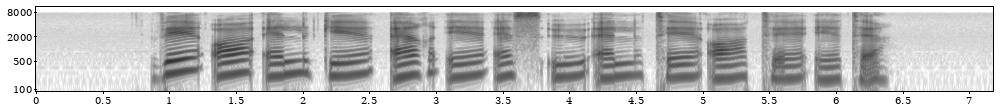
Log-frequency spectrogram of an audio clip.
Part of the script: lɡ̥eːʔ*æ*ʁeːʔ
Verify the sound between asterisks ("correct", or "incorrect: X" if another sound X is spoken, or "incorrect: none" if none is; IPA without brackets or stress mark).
correct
